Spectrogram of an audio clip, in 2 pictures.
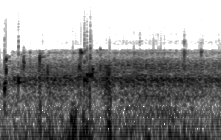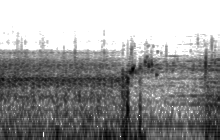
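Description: Boat motor running under water noise and gurgling, with a steady hum; it drops away a little after five seconds in.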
